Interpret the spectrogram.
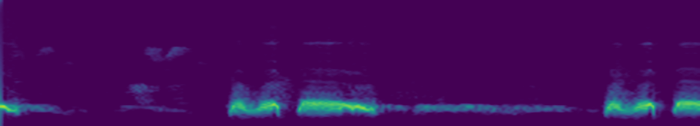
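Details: Decoy spotted dove calling to provoke rivals: a strong double coo, quick dip then a drawn-out note, followed by a long soft humming coo, then the loud double phrase starts again.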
